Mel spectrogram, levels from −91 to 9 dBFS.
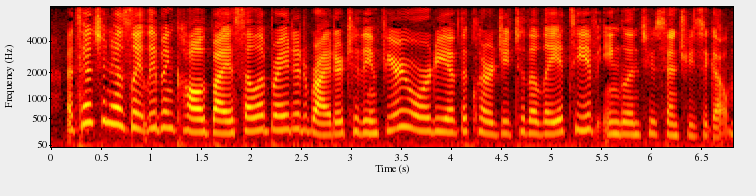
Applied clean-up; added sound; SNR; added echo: none; none; none; none.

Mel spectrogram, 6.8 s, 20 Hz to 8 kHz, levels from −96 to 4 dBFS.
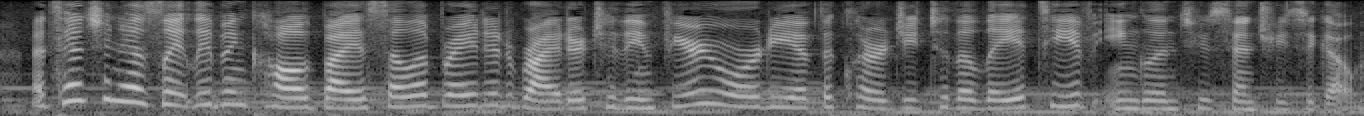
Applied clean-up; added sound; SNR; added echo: none; Organ; 17 dB; none.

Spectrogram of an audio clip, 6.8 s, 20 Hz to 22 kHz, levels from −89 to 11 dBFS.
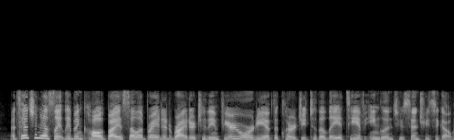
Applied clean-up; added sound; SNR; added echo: neural mask model RNNoise.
